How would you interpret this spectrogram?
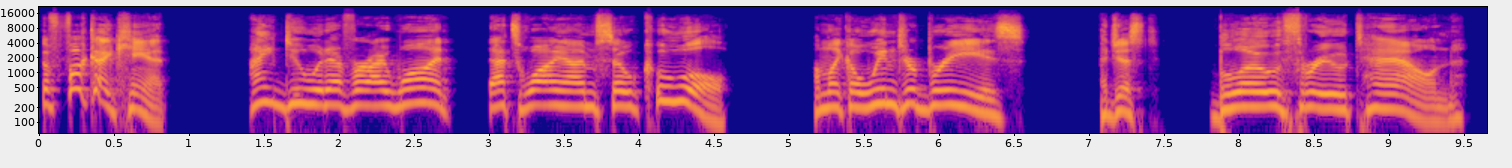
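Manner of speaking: high, smug bragging, slowing at the end; cocky swagger. Acted. Hero brushes off the warrior with smug bravado. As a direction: show off how cool and untouchable you are. Hero brags she is cool.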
